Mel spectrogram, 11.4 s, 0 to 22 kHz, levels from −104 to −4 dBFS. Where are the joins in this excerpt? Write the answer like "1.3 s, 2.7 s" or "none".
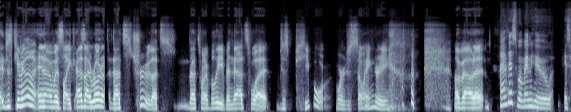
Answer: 2.1 s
